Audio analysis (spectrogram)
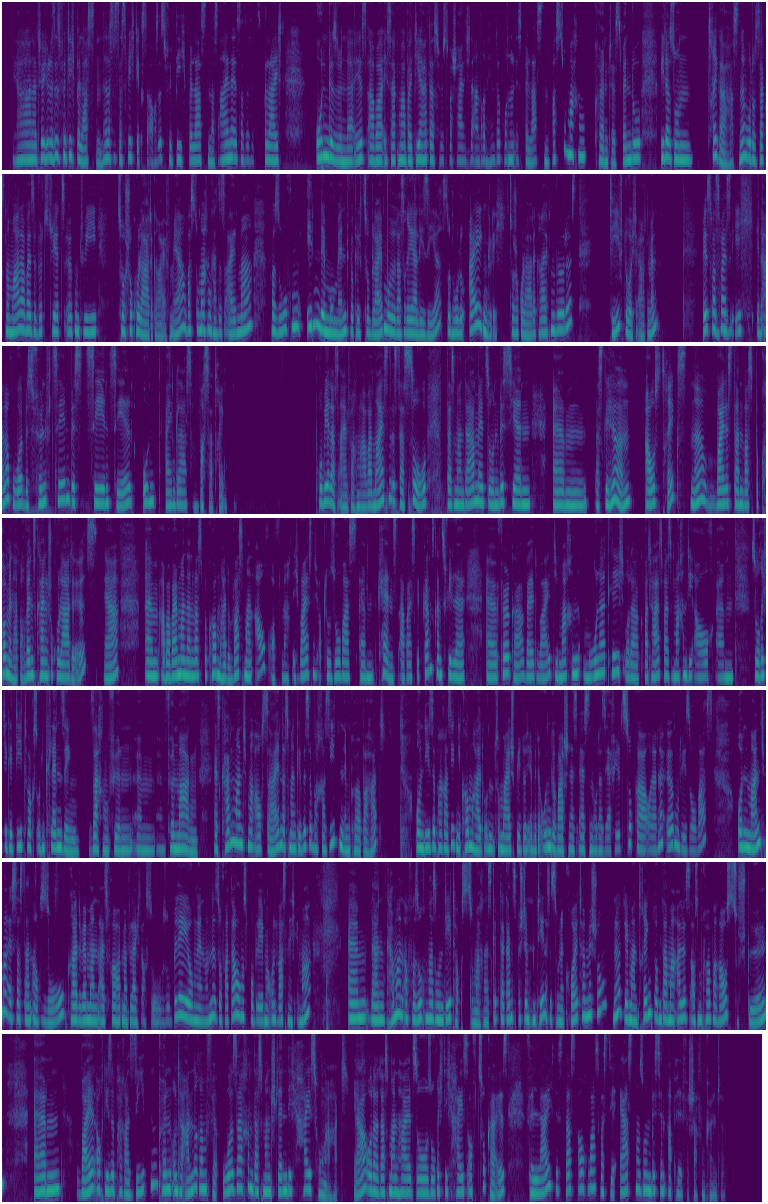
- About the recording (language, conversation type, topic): German, advice, Wie kann ich meinen Zucker- und Koffeinkonsum reduzieren?
- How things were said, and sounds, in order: stressed: "in"; stressed: "eigentlich"; tapping; in English: "cleansing"; other background noise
